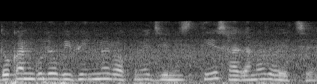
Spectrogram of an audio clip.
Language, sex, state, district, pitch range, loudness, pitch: Bengali, female, West Bengal, Jhargram, 220-250 Hz, -16 LUFS, 230 Hz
